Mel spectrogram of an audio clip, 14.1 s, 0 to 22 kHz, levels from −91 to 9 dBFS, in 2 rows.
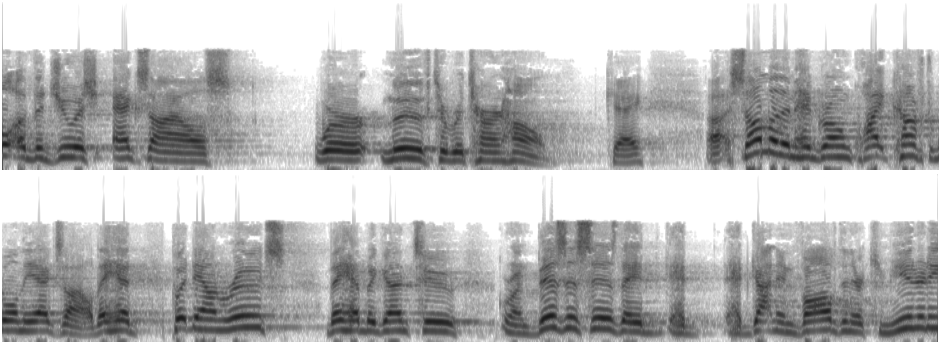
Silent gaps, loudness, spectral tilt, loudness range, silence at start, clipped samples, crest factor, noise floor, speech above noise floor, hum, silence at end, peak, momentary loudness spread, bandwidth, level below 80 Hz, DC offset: none; -12 LUFS; -4.5 dB/octave; 2 LU; 0 s; 0.1%; 12 dB; -52 dBFS; 40 dB; none; 0 s; 0 dBFS; 10 LU; 8.2 kHz; -50 dBFS; 0.2%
